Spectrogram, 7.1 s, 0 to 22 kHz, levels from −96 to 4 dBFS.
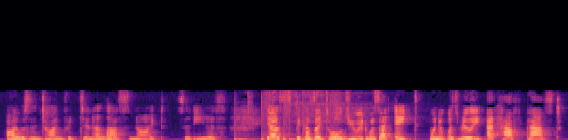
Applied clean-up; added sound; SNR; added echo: none; Bass drum / Drum kit; 13 dB; none.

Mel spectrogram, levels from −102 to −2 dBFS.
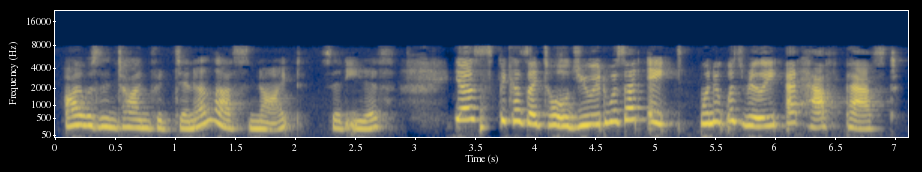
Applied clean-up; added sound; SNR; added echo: neural mask model Resemble Enhance denoiser.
